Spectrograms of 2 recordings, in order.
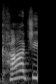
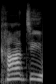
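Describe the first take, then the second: First: The middle consonant is a 'ch' sound. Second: The middle consonant is a 't' sound. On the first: This is how the promotion pronounces it. "they've pronounced it Conchi" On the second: This is how the name is spelled. "it's spelled Conti"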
